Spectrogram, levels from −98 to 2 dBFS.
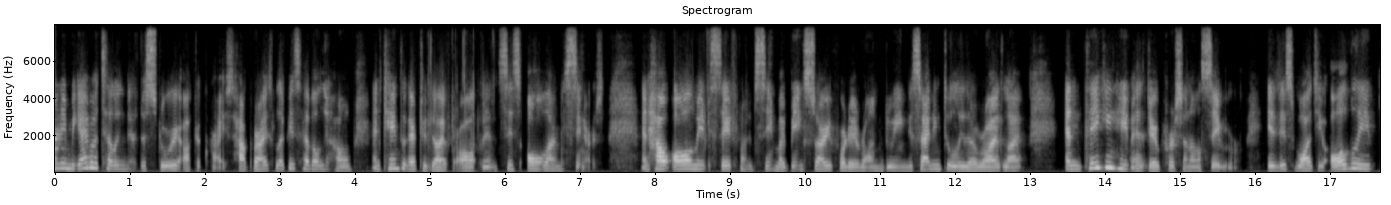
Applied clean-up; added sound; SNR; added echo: neural diffusion model UNIVERSE++.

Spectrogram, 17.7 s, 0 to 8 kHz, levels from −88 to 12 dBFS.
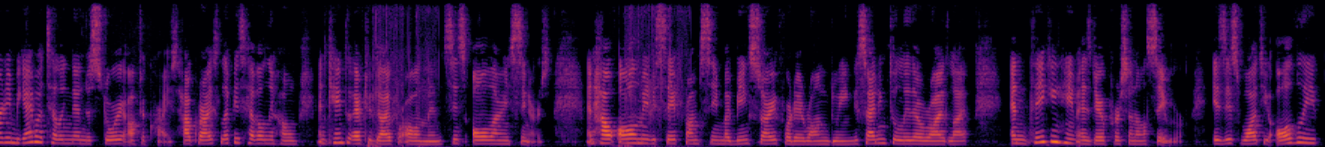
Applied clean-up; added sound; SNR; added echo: none; Crumpling, crinkling; 18 dB; none.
